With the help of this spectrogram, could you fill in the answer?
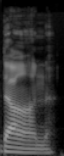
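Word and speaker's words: Donne: in my prayer that's a quote from john don don is d-o-n-n-e three an individual organ or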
